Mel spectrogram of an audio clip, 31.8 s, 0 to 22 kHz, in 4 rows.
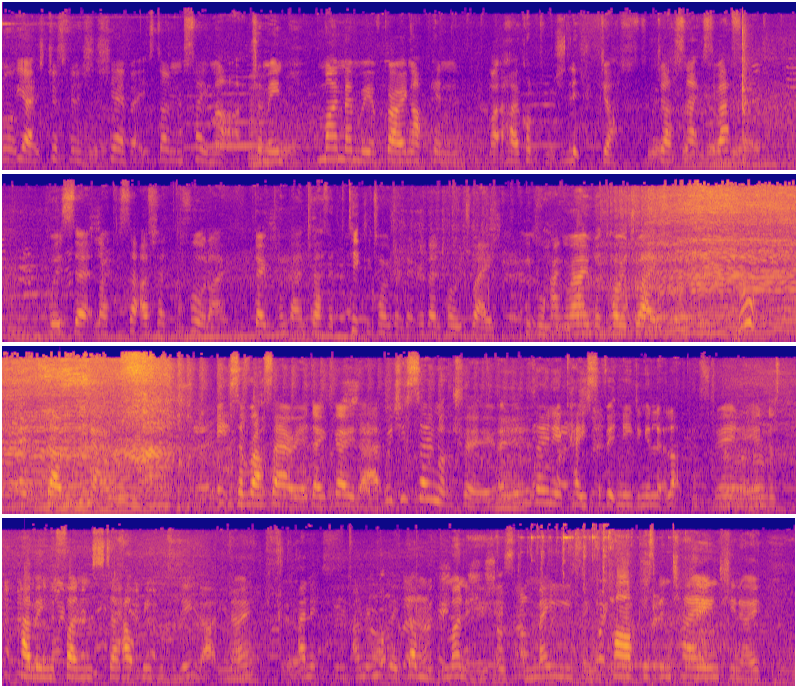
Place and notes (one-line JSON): {"title": "Efford Walk Two: Regeneration - Regeneration", "date": "2010-09-24 17:29:00", "latitude": "50.39", "longitude": "-4.11", "altitude": "90", "timezone": "Europe/London"}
